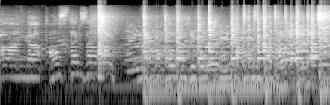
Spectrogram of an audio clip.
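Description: Live band music: wavering fiddle and electric guitar lines over bass and drums. For the first couple of seconds the bass and drums mostly drop out, then a cymbal hit leads the full band back in about two seconds in.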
